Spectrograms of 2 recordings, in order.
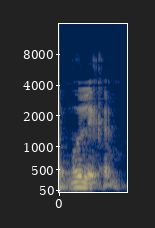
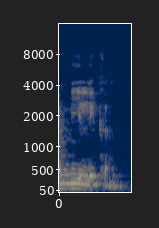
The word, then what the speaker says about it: Mulliken: Isso aí é Mulliken, algo assim a pronúncia com MU, né? Começa com MU, não é Millikan, tá certo?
